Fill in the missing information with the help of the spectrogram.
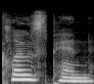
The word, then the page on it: clothespin: British English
